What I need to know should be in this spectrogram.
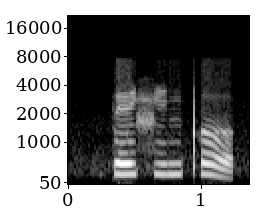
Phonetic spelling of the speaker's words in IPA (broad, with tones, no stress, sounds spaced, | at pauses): p e˥ ɪ̯ ɕ i˥ ŋ t̪ʰ ɤ˥˩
